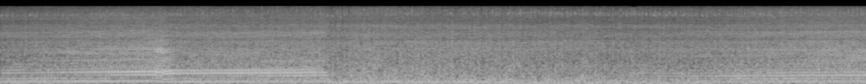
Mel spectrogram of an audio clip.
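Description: Yamaha Tracer motorcycle engine running on the move under heavy wind rush. The engine note shifts at a gear change about a second in. It fades into the wind at about two seconds, then comes back slowly rising near the end.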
